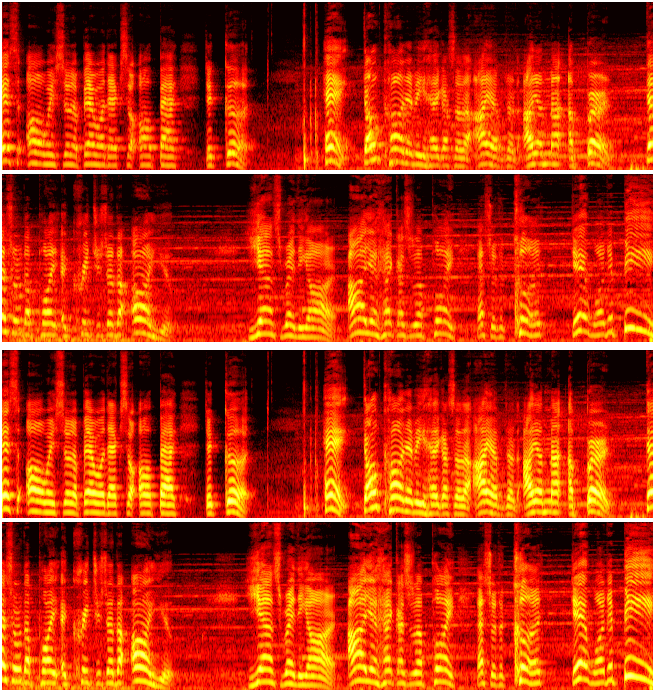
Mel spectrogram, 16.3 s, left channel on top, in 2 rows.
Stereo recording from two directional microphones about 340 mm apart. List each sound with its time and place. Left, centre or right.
0.0 s speech: centre
11.2 s a man's voice: centre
